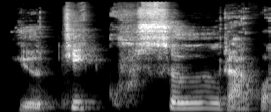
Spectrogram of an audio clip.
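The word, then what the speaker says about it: Εὔτυχος: 그리고이 유두고라고 하는 이름도 보면요.이 이름을 헬라어로 발음을 하면 유티쿠스라고 하는 발음이 됩니다.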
